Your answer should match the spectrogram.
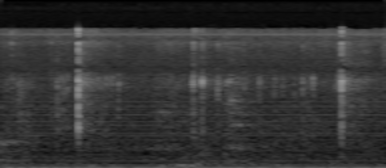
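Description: Sparse keystrokes on a computer keyboard in a Windows XP lesson, a few isolated clicks spaced apart over a low steady hum, quiet and close.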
